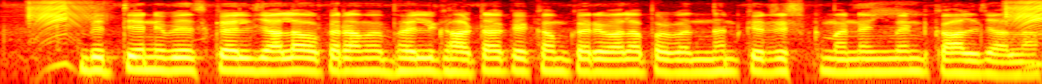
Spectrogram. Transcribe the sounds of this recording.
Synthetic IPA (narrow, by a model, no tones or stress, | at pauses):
bɪt̪jənɪbeːskəɪld͡ʒaːlaɔkəɾamẽbʱɐɪlɡʱaːʈakekɐmkɐɾeʋaːlapɾɐbə̃nd̪ʱənkeɾɪskmɛːneːd͡ʒmẽːɳʈ̚kaɦəld͡ʒaːlãː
